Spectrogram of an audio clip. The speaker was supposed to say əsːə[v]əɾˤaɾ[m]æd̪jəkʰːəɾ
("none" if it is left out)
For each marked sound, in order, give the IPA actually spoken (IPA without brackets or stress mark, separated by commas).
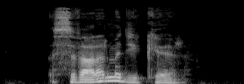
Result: v, m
